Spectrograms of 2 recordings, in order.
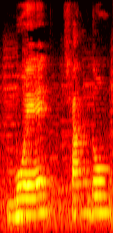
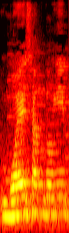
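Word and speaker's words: Moët & Chandon: 대부분의 분들이 또 이 발음을 모엣 샹동 이렇게 발음하는 분들이 많아요. 그렇죠. 요거는 사실 저도 조금 얘기를 들어보고 싶었는데 네네. 왜 모에 자. 모에 샹동이라고 하는 거예요?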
